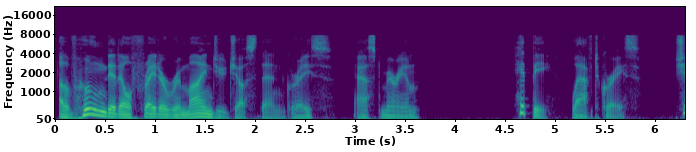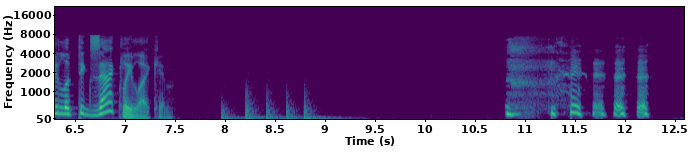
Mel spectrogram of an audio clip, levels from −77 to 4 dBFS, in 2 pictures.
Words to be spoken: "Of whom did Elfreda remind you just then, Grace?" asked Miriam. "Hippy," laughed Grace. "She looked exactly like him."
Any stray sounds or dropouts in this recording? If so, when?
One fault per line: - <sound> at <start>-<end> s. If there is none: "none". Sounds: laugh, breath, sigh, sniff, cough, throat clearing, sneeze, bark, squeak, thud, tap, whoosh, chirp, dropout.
- thud at 8.0-9.5 s
- laugh at 10.8-12.4 s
